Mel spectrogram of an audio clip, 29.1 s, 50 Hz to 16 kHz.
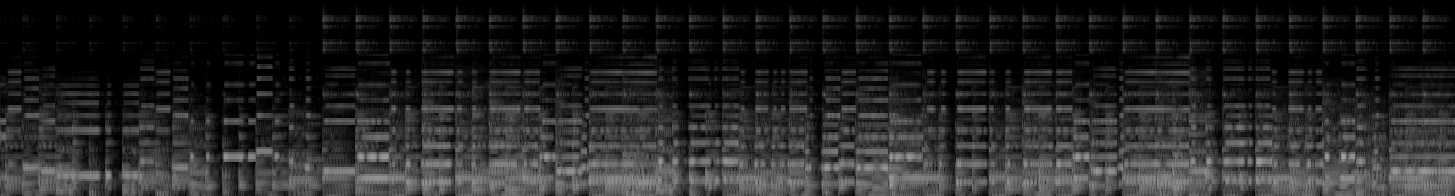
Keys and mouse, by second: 0.5 g, 1.0 z, 4.9 click, 5.3 ctrl+b, 9.9 click, 10.7 middle click, 11.6 Tab, 11.9 middle click, 13.1 Tab, 13.8 click, 14.3 middle click, 14.5 Tab, 15.6 click, 16.2 middle click, 18.2 alt+z, 18.7 click, 20.1 alt+z, 20.5 middle click, 22.1 shift+d, 23.6 z, 24.5 click, 24.9 p, 25.2 click, 26.8 Tab, 28.9 click.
